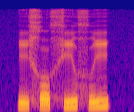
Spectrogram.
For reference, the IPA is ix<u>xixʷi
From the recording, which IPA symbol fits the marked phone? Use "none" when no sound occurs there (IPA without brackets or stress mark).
o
